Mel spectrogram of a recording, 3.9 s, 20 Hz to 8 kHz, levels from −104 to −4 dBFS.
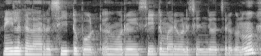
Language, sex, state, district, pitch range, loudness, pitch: Tamil, male, Tamil Nadu, Kanyakumari, 130-145 Hz, -19 LUFS, 135 Hz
